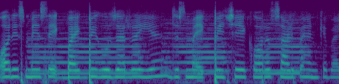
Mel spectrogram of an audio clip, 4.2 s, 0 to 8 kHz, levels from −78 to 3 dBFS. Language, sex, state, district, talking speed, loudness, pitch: Hindi, female, Bihar, East Champaran, 280 wpm, -31 LUFS, 245 Hz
